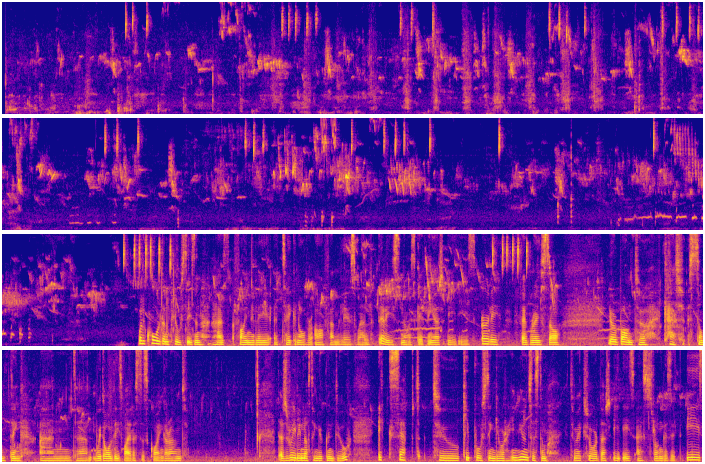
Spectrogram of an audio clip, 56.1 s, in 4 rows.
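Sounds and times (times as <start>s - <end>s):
small birds chirping and singing: 0.0s - 56.0s
hen calling: 26.4s - 28.7s, 30.8s - 56.0s.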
